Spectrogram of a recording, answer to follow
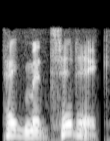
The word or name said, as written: pegmatitic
